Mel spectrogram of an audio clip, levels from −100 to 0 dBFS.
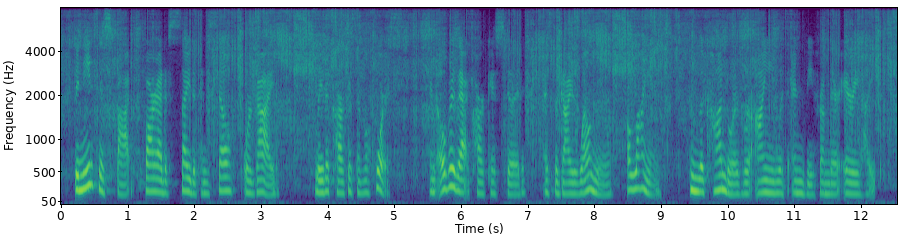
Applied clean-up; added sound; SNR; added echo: none; Tearing; 14 dB; none.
